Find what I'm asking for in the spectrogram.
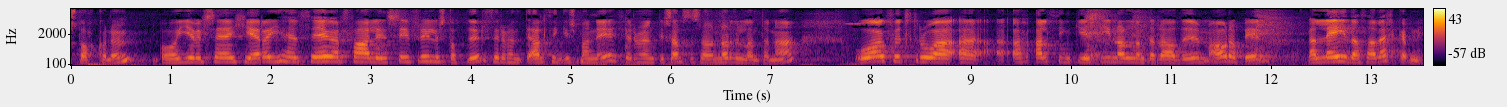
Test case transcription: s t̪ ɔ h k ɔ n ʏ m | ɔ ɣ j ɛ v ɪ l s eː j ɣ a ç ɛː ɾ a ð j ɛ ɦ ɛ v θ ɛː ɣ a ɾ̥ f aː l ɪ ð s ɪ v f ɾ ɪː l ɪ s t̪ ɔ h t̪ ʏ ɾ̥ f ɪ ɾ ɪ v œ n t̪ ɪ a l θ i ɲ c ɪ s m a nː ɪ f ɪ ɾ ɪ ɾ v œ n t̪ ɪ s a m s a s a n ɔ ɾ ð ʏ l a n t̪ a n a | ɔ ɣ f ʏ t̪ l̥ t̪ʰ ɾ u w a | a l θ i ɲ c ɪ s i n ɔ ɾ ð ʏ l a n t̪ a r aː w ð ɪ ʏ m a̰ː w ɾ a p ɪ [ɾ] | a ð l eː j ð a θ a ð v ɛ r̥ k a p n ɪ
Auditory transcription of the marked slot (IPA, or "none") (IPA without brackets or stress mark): l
